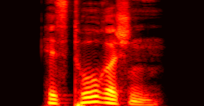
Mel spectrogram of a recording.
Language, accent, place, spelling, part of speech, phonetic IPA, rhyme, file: German, Germany, Berlin, historischen, adjective, [hɪsˈtoːʁɪʃn̩], -oːʁɪʃn̩, De-historischen.ogg
- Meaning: inflection of historisch: 1. strong genitive masculine/neuter singular 2. weak/mixed genitive/dative all-gender singular 3. strong/weak/mixed accusative masculine singular 4. strong dative plural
